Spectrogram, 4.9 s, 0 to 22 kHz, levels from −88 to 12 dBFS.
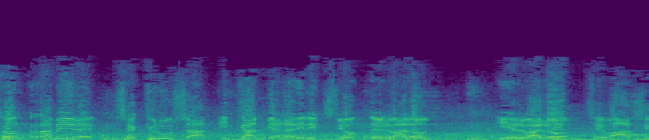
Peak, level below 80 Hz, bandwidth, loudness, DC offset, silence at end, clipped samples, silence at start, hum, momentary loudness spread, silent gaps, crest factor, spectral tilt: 0 dBFS; -26 dBFS; 13 kHz; -13 LUFS; under 0.1%; 0 s; under 0.1%; 0 s; none; 6 LU; none; 12 dB; -5 dB/octave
